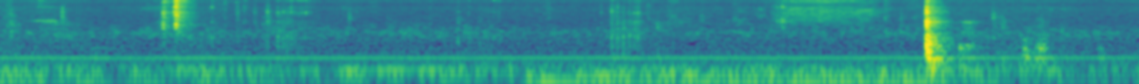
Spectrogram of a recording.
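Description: Hands handling a glue stick and paper craft pieces on a table: a few faint clicks and one sharp click about four and a half seconds in, over a steady low hum.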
